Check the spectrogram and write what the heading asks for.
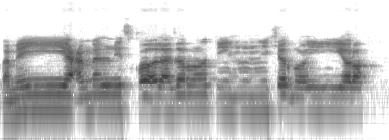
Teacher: Wa may nun mati jumpa ya. Jadi dia idgham ma'al gunnah.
